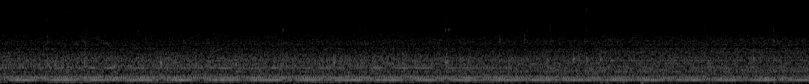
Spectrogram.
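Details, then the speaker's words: Keurig K-Duo-series coffee maker brewing: steady low hum pulsing two or three times a second under soft bubbling and patter; normal brewing boil noise. "y anytime they're boiling at water they just sound noisy there you can hear that water boiling"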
